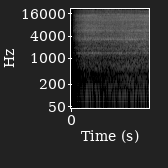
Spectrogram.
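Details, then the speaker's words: Home-built gas pottery kiln, first biscuit firing, past 500 degrees with flue steady and flame still yellow; valve opened a small wedge of a turn at about 5 psi (under half a bar): steady, even gas roar, no sputter or popping, normal burner roar. "you can hear the increase in the temperature increasing it what output so I've given that a small wedge of a turn"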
